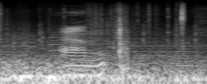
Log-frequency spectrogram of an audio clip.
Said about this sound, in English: I'm recording this in my car while I drive.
